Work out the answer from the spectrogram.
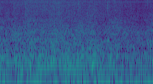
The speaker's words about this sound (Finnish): Aaltojen epäsäännöllinen arvaamaton rytmi lisää oksennuttavaa oloa.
